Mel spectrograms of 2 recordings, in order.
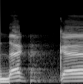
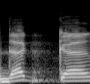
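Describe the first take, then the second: First: "দাক্কা" ending on a long open vowel; one-alif stretch. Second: "দাক কাং" with a long nasal hum at the end; ikhfa. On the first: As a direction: stop on "dak", then draw out "kaa". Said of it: "এক আলিফ টান হবে". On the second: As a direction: hold the "ng" of "কাং" through the nose. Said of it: "ইকফার নিয়ম". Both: Shown as a demonstration.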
